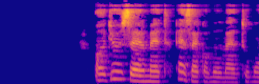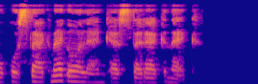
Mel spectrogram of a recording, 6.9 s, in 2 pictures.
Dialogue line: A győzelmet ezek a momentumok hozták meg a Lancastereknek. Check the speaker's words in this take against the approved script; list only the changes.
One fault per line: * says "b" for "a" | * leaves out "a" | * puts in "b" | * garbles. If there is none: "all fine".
all fine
